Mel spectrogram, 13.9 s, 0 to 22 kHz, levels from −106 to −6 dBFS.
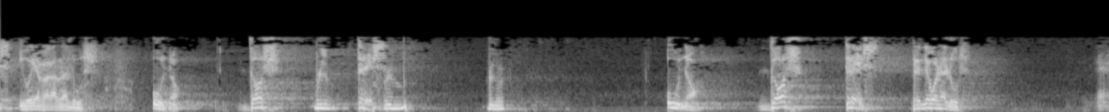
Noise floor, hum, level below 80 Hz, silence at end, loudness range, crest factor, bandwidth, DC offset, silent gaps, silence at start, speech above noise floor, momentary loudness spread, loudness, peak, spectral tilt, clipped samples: -58 dBFS; none; -44 dBFS; 0 s; 6 LU; 18 dB; 5.8 kHz; under 0.1%; none; 0 s; 38 dB; 21 LU; -21 LUFS; -6 dBFS; -9.5 dB/octave; under 0.1%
